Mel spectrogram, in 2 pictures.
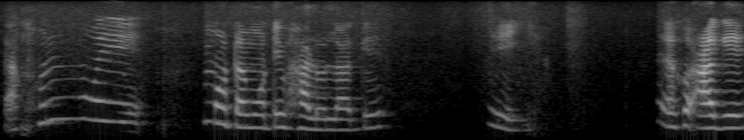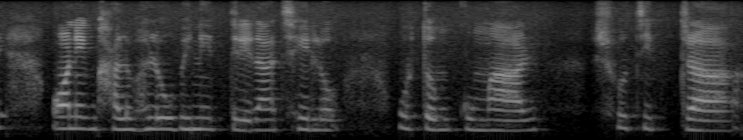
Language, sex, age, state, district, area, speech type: Bengali, female, 45-60, West Bengal, North 24 Parganas, rural, spontaneous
